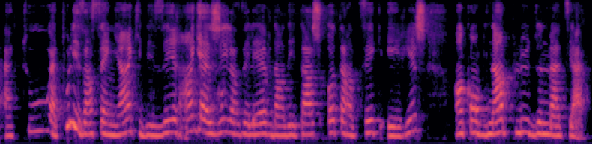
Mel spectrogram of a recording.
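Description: Fifties woman host, formal read intro, a touch high. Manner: formal, reads with small slips. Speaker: webinar host. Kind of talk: scripted introduction. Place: living room.

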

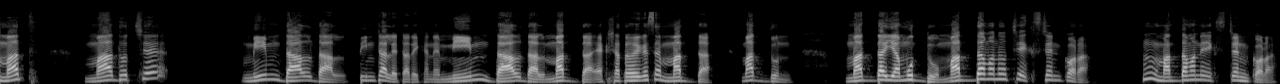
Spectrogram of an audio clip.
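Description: A man's voice: high-pitched, a bit bright, no echo, studio quality. A man teaching an online Arabic grammar class. He explains patiently, repeats his points, checks in with his students often, and mixes English words into his talk.

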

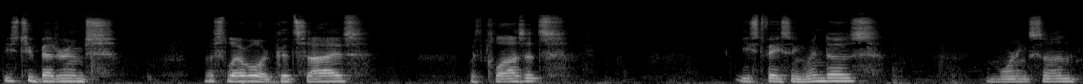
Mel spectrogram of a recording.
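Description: A man's voice: mid-range voice, little pitch movement, extremely slow, pauses often. A man walking through a home as a real estate agent, listing features in short, clipped phrases. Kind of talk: property walkthrough narration. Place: indoors, walking through a wooden townhome.

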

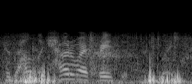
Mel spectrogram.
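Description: A man's voice: high-pitched, quick pace. Teen guy on tinny old camcorder audio. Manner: rambling and giggly, many fillers. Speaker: student retreat leader. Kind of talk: casual home video chat. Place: outdoors on a hike. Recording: tinny lo-fi camcorder audio with loud outdoor noise.

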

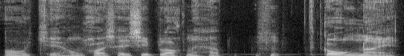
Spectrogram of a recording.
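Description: A man giving casual, excitable gameplay commentary, swearing casually and exclaiming often. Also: medium pitch, normal speed. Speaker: gaming video creator. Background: faint game soundtrack.

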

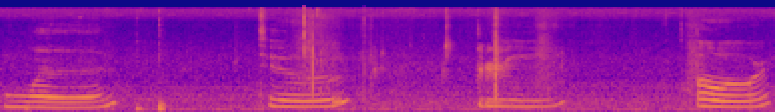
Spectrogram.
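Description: A woman's voice: medium pitch, steady tone, drawn-out words, pauses often. A young woman chatting casually with her partner, teasing and giggling. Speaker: vlogger's partner. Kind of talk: casual chat. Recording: noisy handheld camera audio.

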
